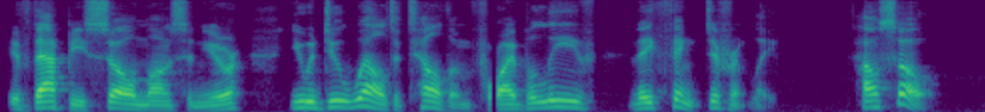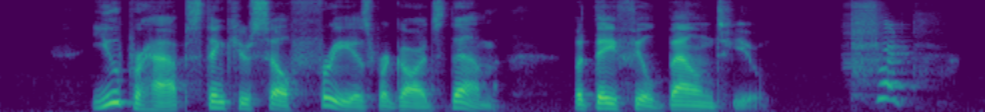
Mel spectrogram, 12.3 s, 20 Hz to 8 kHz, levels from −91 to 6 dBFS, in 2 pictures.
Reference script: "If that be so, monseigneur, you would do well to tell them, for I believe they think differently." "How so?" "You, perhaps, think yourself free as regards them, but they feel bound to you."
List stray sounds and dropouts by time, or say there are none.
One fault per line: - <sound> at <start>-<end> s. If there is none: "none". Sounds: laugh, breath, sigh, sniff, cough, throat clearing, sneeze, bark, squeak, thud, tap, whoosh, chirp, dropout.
- dropout at 3.1-3.1 s
- sigh at 11.4-12.2 s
